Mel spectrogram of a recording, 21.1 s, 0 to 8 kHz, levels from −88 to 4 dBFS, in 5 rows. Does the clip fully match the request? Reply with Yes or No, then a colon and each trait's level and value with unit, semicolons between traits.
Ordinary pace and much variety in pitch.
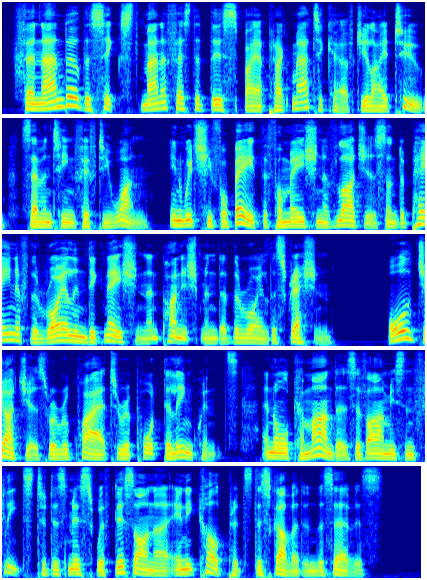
No: average, 160 wpm; average, 3.8 semitones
